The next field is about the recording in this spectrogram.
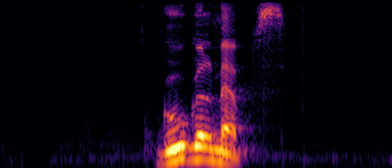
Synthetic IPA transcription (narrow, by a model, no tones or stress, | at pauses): ɡuːɡəlmæps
